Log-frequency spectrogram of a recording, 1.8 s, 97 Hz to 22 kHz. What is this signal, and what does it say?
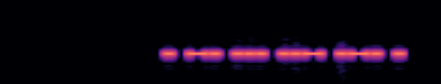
Morse code, heard as a keyed tone, about 52 wpm, 700 Hz. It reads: ENSURE
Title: Sentences from Top 1100 Words - New Word Drill - 50wpm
